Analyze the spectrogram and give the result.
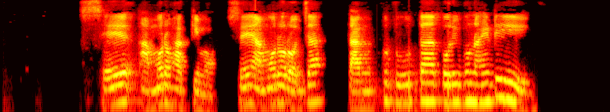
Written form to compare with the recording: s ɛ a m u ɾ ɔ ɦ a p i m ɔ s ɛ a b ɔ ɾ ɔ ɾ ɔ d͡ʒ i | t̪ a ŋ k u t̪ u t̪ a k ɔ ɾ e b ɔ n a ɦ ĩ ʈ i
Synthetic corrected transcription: s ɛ a m ɔ ɾ ɔ ɦ a k i m ɔ s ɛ a m ɔ ɾ ɔ ɾ ɔ d͡ʒ a | t̪ a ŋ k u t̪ u t̪ a k ɔ ɾ i b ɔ n a ɦ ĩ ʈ i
